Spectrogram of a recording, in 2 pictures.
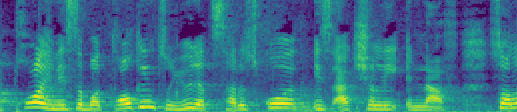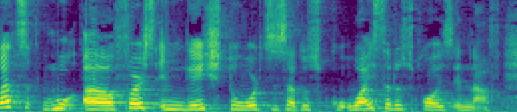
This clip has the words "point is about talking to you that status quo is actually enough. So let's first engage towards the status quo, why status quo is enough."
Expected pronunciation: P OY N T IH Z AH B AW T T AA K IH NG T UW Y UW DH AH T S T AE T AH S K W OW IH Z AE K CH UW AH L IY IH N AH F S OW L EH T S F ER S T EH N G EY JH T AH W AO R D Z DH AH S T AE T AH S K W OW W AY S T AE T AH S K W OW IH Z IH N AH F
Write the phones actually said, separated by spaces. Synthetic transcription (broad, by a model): P OY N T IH S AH B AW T T AA K IH NG T UW Y UW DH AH T S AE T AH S K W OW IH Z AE K CH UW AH L IY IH N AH F S OW L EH T S F ER S T EH N G EY JH T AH W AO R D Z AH S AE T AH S K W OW W AY S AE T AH S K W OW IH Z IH N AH F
